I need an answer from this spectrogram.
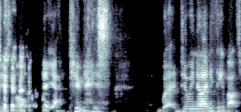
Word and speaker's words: Tunis: about should surely be tuna. Is that how you say it? Tuna. I have no idea. Tunis is an S on the end.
